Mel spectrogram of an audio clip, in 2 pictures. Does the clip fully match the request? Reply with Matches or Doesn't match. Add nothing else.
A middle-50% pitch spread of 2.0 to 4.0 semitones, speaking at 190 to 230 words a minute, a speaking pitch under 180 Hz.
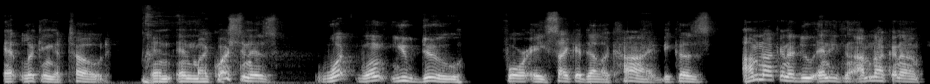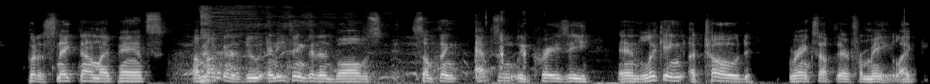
Doesn't match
